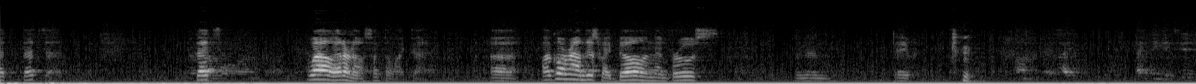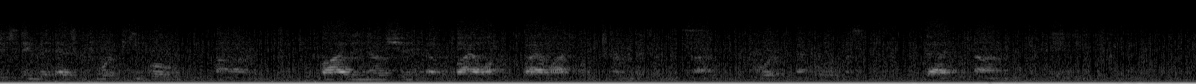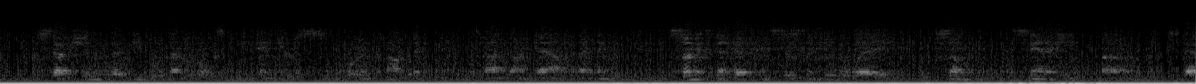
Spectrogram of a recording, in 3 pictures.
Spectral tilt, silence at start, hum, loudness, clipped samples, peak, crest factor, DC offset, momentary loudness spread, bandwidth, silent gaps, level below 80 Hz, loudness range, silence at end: -5 dB/octave; 0 s; none; -29 LUFS; under 0.1%; -4 dBFS; 28 dB; 9%; 23 LU; 16 kHz; none; -48 dBFS; 22 LU; 0 s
